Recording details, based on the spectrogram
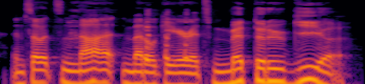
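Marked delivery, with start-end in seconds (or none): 2.0-3.4 announcer voice, Metaru said with ru ending. Co-host shows how they say Japanese words, deep TV announcer voice. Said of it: "I go into like TV announcer voice".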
